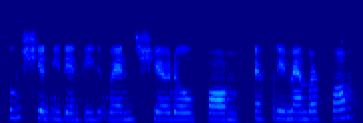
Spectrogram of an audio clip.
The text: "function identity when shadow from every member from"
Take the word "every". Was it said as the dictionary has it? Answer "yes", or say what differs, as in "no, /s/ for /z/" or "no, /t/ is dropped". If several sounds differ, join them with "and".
no, /f/ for /v/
